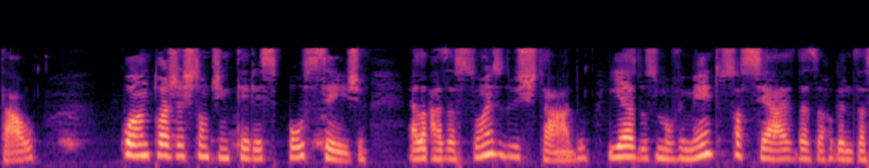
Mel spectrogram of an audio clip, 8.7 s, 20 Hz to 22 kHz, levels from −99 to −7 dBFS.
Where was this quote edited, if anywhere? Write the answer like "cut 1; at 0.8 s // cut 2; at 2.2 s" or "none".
cut 1; at 2.1 s // cut 2; at 2.8 s // cut 3; at 4.3 s // cut 4; at 6.0 s // cut 5; at 6.4 s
